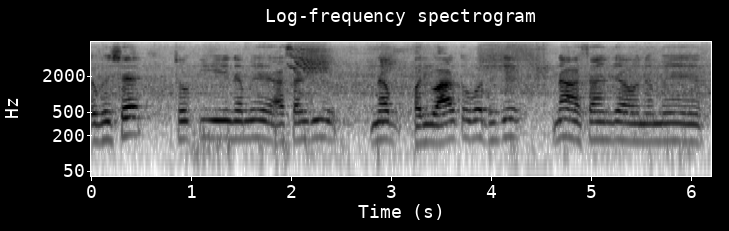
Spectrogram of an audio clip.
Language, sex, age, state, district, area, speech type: Sindhi, female, 60+, Uttar Pradesh, Lucknow, urban, spontaneous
